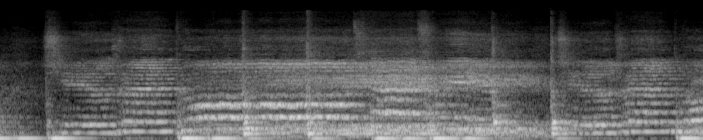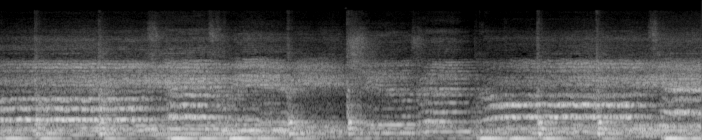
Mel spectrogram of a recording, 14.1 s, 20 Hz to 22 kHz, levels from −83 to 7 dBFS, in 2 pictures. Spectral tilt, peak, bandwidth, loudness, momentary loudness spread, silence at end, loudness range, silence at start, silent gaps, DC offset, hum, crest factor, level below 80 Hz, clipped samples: -6.5 dB/octave; 0 dBFS; 9.8 kHz; -15 LUFS; 8 LU; 0 s; 3 LU; 0 s; none; under 0.1%; none; 14 dB; -20 dBFS; under 0.1%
